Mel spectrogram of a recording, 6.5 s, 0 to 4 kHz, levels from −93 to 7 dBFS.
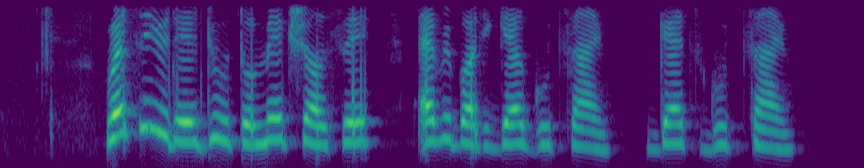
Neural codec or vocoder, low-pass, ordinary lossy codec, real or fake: vocoder, 44.1 kHz, 80 mel bands, Vocos; 3.6 kHz; none; fake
